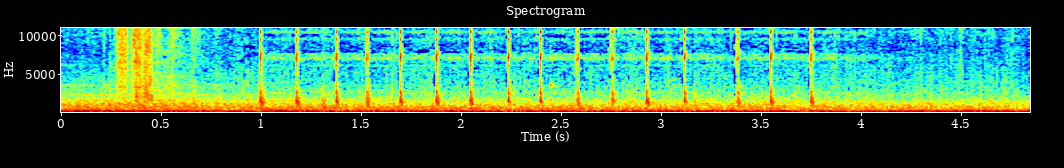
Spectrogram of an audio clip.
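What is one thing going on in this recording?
Soft menu clicks tick quickly, one after another.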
